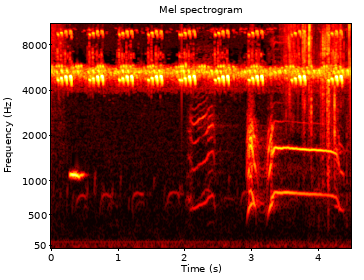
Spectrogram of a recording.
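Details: In the Sonoran Desert saguaro wilderness at night, crickets chirp in a steady, high-pitched pulsing trill, about two pulses a second, under rising, wavering coyote howls and a few soft owl hoots.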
